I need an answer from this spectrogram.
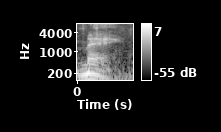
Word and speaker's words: me: They operated the world through something called ME, pronounced may.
